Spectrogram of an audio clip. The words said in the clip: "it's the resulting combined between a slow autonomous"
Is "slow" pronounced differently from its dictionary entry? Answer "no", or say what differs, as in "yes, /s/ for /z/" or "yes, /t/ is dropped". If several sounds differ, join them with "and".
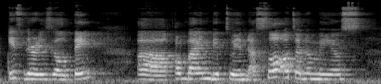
yes, /l/ is dropped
